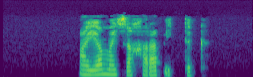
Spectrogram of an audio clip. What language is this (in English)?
Bashkir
